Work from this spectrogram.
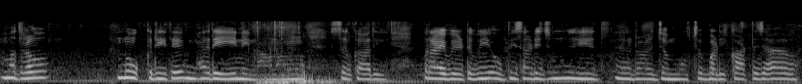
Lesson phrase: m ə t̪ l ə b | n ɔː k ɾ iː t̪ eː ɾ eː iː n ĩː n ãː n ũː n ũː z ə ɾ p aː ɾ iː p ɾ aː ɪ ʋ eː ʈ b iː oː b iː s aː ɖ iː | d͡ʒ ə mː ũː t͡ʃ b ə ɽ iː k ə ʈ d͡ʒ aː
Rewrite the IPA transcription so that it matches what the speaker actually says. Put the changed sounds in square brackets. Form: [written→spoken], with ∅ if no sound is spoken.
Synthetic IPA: m ə t̪ l ə b | n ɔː k ɾ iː t̪ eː ɾ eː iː n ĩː n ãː n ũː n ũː [z→s] ə ɾ [p→k] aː ɾ iː p ɾ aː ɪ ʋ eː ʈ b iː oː b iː s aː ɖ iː | d͡ʒ ə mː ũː t͡ʃ b ə ɽ iː k ə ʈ d͡ʒ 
